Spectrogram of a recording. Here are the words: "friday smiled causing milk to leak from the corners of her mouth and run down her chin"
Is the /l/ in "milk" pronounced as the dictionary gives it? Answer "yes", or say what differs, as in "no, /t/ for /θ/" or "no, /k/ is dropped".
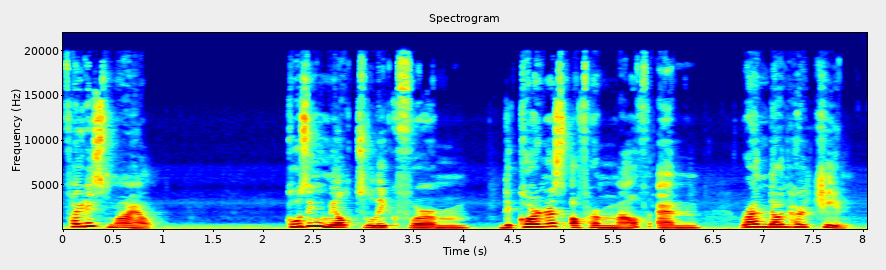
yes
